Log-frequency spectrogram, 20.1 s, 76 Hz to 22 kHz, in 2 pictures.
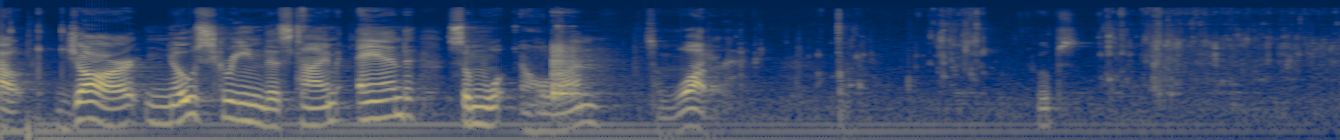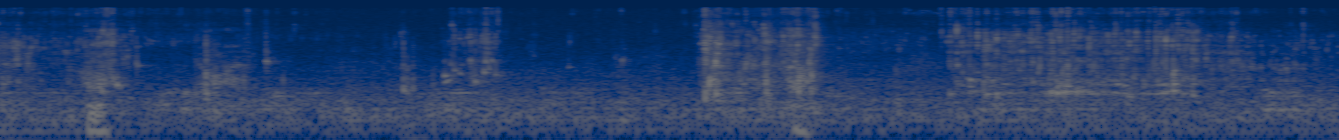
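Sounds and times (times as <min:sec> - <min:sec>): water pouring into plastic tub: 0:06.2 - 0:07.5, 0:08.2 - 0:11.6, 0:13.0 - 0:13.9, 0:15.2 - 0:16.4, 0:17.1 - 0:20.0.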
